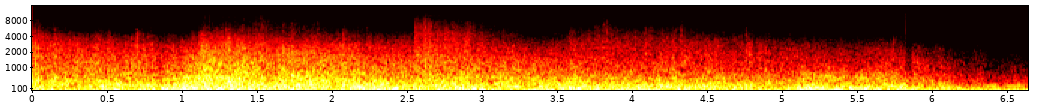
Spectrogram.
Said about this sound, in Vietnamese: Khi đoàn người đi khuất thì có tia sét kéo dài đánh thẳng xuống sân nhà ông ngoại, nghe đánh đùng một cái đinh tai nhức óc.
